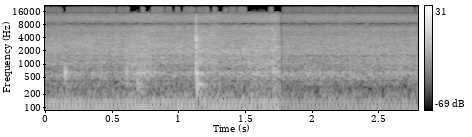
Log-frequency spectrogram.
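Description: Mutton pieces with ginger paste frying on a high flame for dum biryani, a constant close hiss of sizzling broken by a couple of brief utensil taps.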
